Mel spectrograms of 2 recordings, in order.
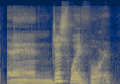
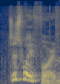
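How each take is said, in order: First: Slow, drawn-out setup; slow teasing build-up. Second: Much higher and louder, a burst of hype; excited payoff. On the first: Teasing viewers about the match ending, slowly. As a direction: stretch it out to tease the finish. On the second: Hyping viewers about the ending, high excited burst. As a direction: jump up in pitch to sell the surprise. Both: Shown as a demonstration.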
